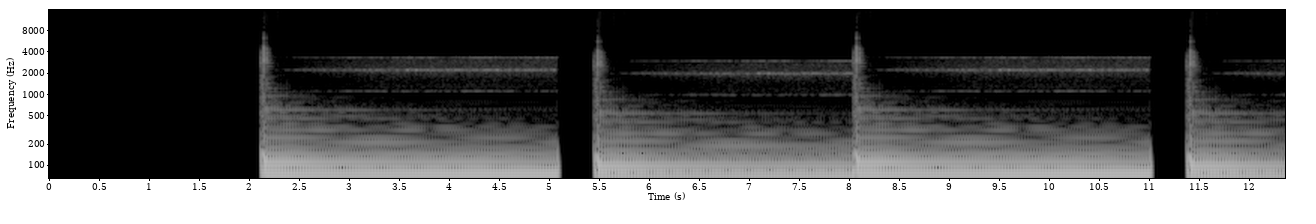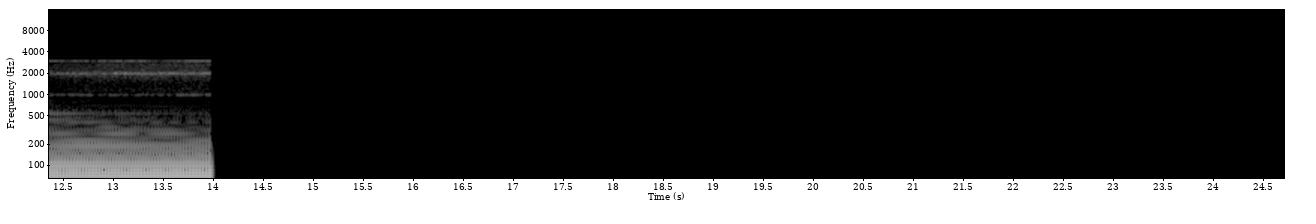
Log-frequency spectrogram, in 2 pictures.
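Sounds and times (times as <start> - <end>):
162 BPM C sharp minor bass loop: 2.2 - 14.0.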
